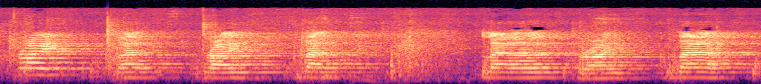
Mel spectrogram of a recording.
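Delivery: marching call. Shown as a demonstration.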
